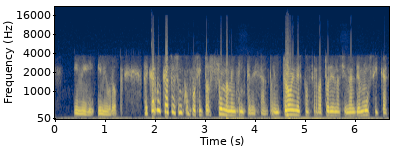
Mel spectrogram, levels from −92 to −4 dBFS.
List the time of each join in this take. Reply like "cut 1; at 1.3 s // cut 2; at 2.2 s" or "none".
cut 1; at 4.3 s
